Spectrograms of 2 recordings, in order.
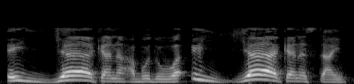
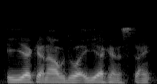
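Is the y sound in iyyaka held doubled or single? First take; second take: doubled; single. First: The y sound in iyyaka is held and doubled. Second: The y sound in iyyaka is short and single. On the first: The speaker calls it right. "لا،" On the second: The speaker calls it wrong. "ما تقولش"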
